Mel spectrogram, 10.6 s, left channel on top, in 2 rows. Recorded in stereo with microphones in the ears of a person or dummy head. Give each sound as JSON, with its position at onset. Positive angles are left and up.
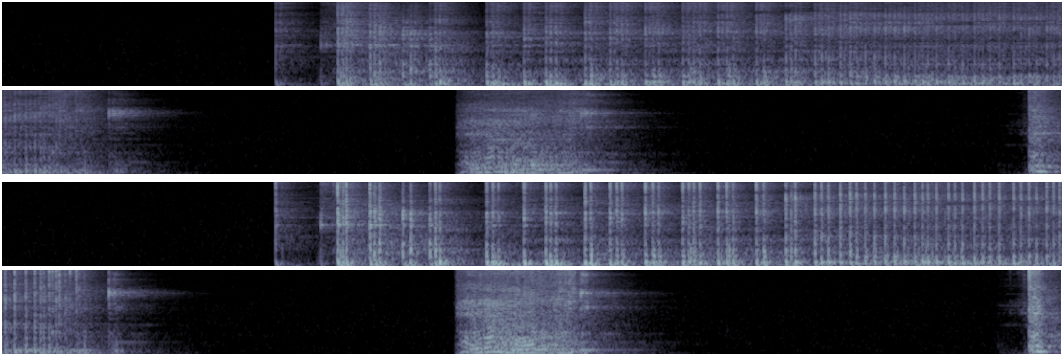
{"t": 1.4, "sound": "a zipper", "side_deg": -75, "distance_m": 0.5}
